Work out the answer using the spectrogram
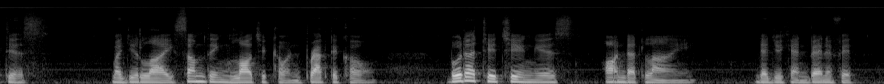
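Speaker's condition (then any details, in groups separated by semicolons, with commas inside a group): No condition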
